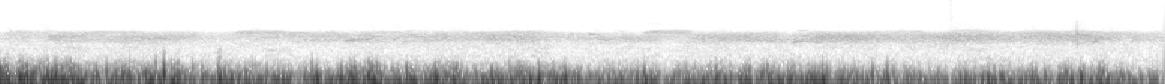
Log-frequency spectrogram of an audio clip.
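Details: Loud, continuous cawing of numerous crows in a village in winter, a thick grating chorus with no pauses, over strong deep rumbling background noise.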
